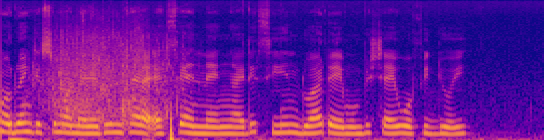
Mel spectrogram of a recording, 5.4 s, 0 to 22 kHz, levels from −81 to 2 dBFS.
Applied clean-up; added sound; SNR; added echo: none; Water / Splash, splatter; 12 dB; none.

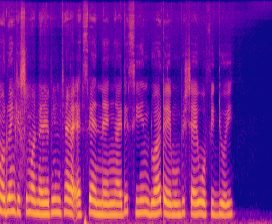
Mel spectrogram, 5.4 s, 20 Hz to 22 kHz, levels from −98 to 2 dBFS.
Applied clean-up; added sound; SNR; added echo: neural mask model DeepFilterNet 3.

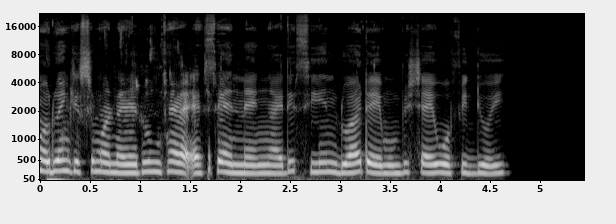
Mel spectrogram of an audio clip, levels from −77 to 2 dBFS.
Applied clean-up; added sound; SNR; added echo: neural mask model Resemble Enhance denoiser.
